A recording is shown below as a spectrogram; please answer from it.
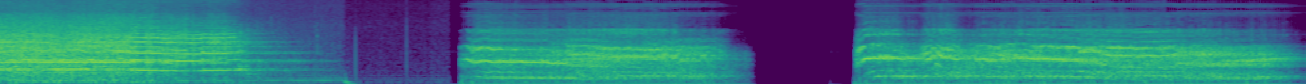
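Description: Gamera's roar sound effect from the Showa-era Daiei films, heard three times with short silences between. Each roar is a pitched cry a few seconds long. The first is already under way and fades out about three seconds in, the second runs from about five to seven and a half seconds, and the third starts near nine seconds and carries on past the end.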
